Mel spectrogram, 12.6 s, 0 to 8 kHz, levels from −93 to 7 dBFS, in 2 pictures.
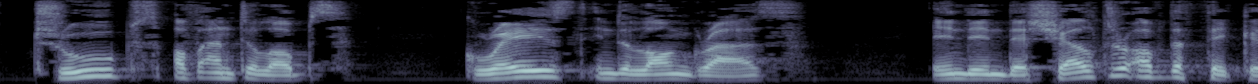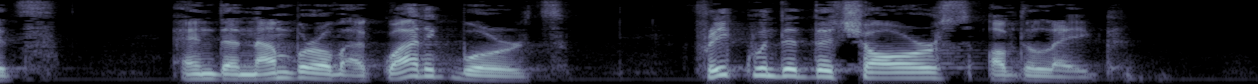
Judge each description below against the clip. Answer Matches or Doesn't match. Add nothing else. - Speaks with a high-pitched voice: Doesn't match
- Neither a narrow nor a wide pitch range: Doesn't match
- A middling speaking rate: Doesn't match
